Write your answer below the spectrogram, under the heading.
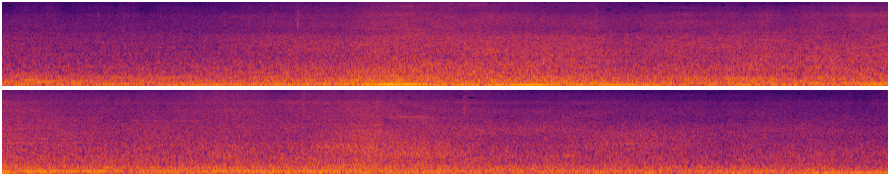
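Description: Road traffic: a steady low rumble of vehicles, with cars swelling past about four seconds in and again about twelve seconds in.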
